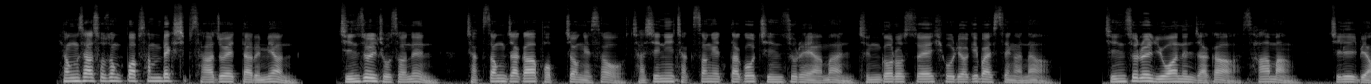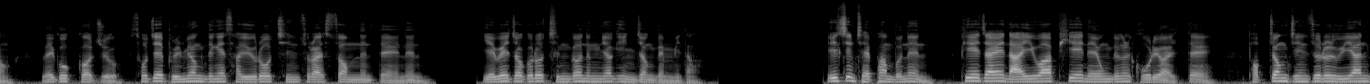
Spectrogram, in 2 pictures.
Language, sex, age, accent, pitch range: Korean, male, 20-39, native, 95-130 Hz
